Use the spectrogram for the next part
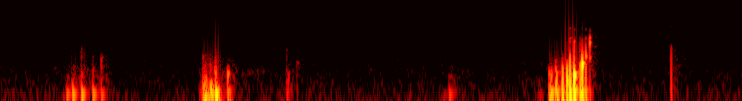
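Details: Stomach rumbling while breathing in and out, with only gas and air inside and hunger possibly to blame: a few short low gurgles and rumbles separated by silence, one louder burst near the end.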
